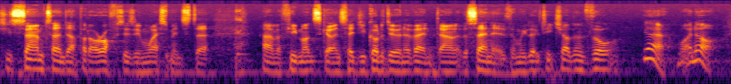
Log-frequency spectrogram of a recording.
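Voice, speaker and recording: This man talks very fast in a flat monotone, his pitch fairly low. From Wales, near Cardiff. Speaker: think tank research director. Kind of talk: presentation.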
